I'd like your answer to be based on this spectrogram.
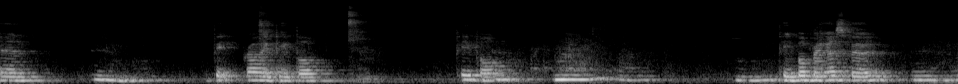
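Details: Adult man diagnosed with ALS in late 2021, with neurologic jaw clonus causing jaw trembling; his wife translates his speech; real patient; dysarthria (ALS).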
